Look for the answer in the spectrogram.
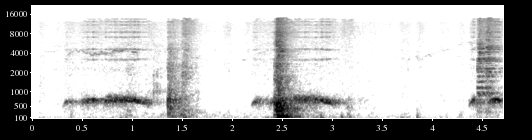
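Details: Spotted dove kept as a decoy bird at a bird farm in Ba Vì, Hanoi, Vietnam: two drawn-out low hooting coos, each cut by loud knocking thumps, with a further coo starting at the end.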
